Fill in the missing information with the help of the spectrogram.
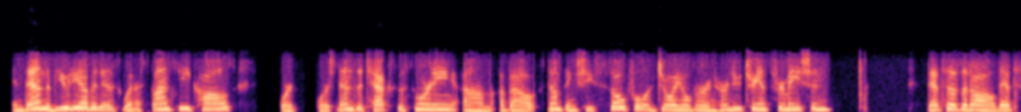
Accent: Oregon, Ohio, United States; I'm from Oregon, Ohio

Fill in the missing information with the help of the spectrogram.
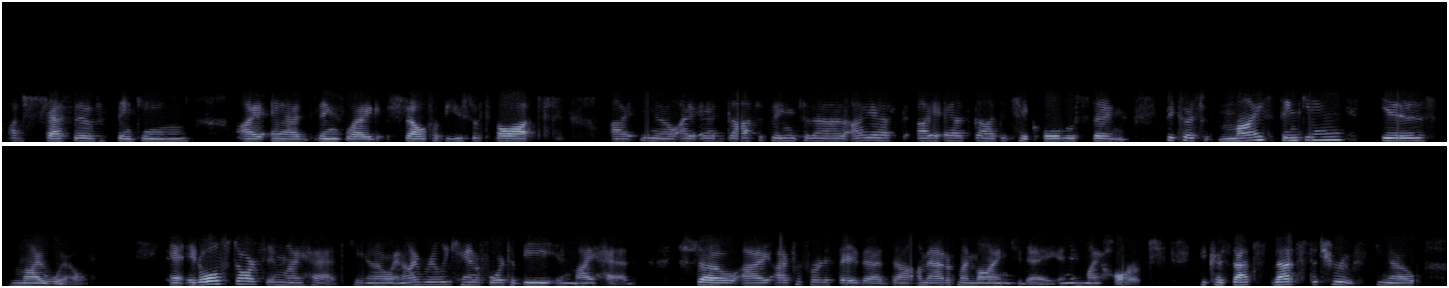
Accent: St. Augustine, Florida, United States; I come from St. Augustine, Florida

